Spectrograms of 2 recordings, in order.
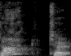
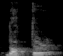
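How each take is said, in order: First: The second syllable is reduced to a schwa. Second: The second syllable is said with a full vowel. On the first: The speaker calls it right. "I have accent, doctor, and the other one is a schwa" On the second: The speaker calls it wrong. "I don't say doctor"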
